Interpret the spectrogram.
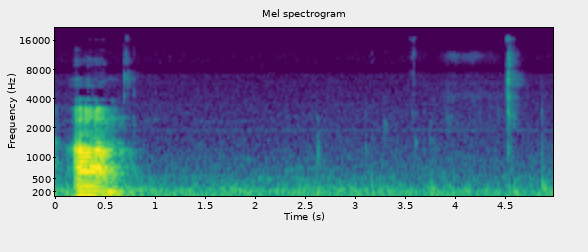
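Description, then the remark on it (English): A short slurping sip of 115-proof bourbon right at the start, followed by near-silence with soft mouth noises and a faint click toward the end. “Now, when you take a sip, it's not sweet.”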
